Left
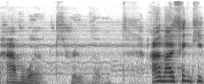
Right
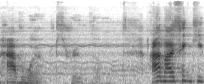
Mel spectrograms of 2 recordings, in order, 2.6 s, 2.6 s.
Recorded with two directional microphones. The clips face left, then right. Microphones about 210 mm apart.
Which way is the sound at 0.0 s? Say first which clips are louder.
Left 5 dB; 40° left (ahead or behind).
